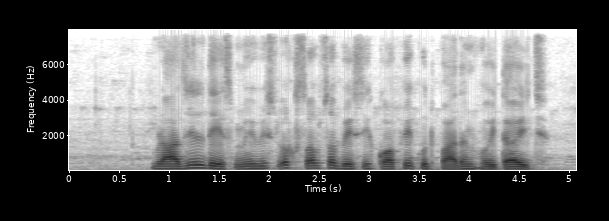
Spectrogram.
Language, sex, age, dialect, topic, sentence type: Maithili, male, 18-24, Southern/Standard, agriculture, statement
